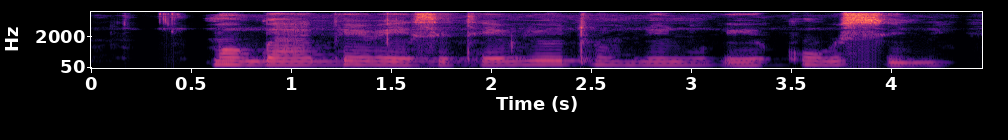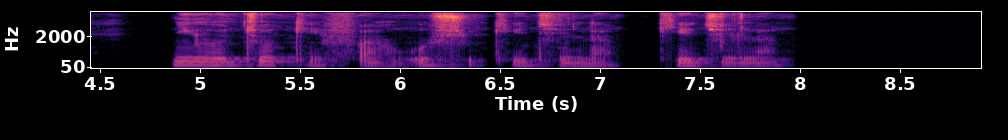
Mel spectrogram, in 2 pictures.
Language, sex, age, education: Yoruba, female, 15-29, tertiary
